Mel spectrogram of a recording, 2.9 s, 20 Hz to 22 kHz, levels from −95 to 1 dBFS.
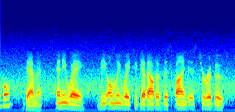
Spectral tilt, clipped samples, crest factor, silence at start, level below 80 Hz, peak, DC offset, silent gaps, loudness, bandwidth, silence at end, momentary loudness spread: -8 dB/octave; under 0.1%; 18 dB; 0 s; -70 dBFS; -2 dBFS; under 0.1%; none; -22 LUFS; 5.2 kHz; 0 s; 6 LU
